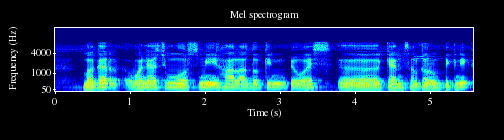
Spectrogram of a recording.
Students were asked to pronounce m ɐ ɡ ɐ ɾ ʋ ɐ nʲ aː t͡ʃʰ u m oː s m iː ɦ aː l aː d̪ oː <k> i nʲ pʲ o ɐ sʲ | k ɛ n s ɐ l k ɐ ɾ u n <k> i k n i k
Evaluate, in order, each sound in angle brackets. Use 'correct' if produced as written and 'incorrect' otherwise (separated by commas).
correct, incorrect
